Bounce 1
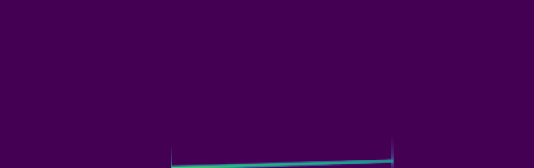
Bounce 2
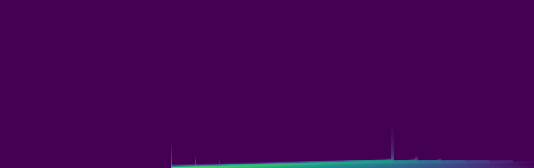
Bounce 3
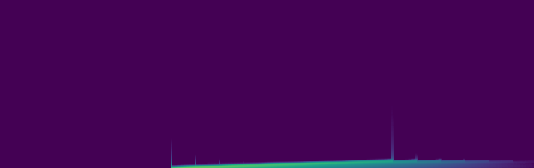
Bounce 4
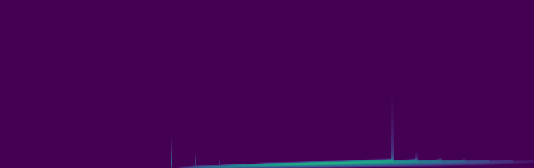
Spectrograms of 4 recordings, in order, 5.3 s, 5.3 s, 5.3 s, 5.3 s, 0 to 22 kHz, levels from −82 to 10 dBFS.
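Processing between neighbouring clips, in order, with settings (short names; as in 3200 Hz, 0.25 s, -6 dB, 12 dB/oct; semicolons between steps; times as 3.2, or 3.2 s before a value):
darkening echo 0.24 s, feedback 59%, low-pass 850 Hz, level -6 dB; gain +2.5 dB
bell 89 Hz -11 dB 0.91 oct; gain +2.5 dB
HPF 730 Hz 24 dB/oct; gain +1.5 dB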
